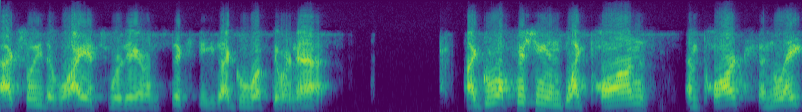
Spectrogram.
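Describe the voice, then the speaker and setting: Speaking at a moderate pace with long, frequent pauses, a man uses a fairly high pitch and ordinary pitch variation. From northern New Jersey. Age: 60s. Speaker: angler. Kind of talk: interview. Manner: halting, many fillers.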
